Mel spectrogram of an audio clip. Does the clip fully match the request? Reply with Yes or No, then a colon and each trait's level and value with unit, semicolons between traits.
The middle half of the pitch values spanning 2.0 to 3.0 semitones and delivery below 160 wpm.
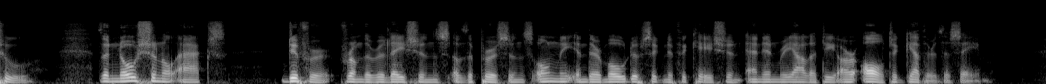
Yes: narrow, 2.6 semitones; average, 140 wpm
